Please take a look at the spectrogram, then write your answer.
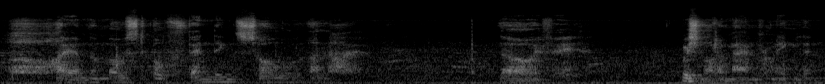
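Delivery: very soft, low whispered confession; hushed whisper. Acted. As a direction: drop to a near-silent whisper. Intimate hushed passage of speech.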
